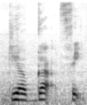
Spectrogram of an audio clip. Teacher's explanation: the primary stress is on the second syllable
